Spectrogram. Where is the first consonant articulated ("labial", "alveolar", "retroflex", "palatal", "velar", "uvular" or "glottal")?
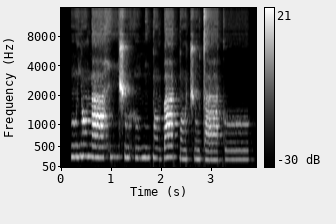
palatal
